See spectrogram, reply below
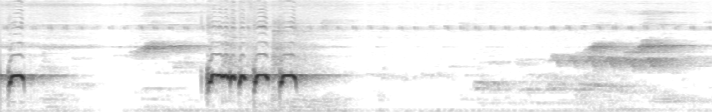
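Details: Loud local zebra dove song used to lure other doves into answering: the tail of one phrase, then four quick rolling coos with a held ending, followed by faint distant chirping.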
